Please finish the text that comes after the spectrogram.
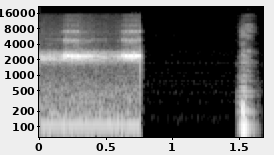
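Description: A cricket chirp sound effect plays as a clear, steady high trill for under a second, then silence, then a short low thump.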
